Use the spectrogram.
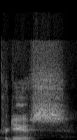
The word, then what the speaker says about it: produce: there next the word produce has a d between two vowels that is correct but it's not pronounced as a flap d it's pronounced as a regular d that's correct why that's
